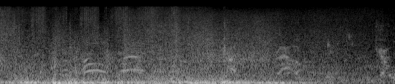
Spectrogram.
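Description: A magic bolt crackles and whooshes as it fires.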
